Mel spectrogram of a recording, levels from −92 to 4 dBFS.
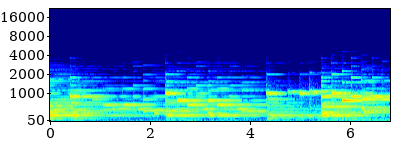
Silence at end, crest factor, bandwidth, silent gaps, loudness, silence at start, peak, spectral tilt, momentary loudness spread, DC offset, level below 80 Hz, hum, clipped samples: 0 s; 14 dB; 3.8 kHz; none; -33 LUFS; 0 s; -18 dBFS; -8 dB/octave; 10 LU; under 0.1%; -60 dBFS; none; under 0.1%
